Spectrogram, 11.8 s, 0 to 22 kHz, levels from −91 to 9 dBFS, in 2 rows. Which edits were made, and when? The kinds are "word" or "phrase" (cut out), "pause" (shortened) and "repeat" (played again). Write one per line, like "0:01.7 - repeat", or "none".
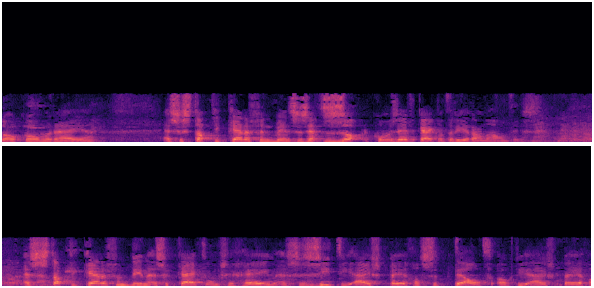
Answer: none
